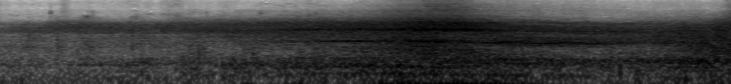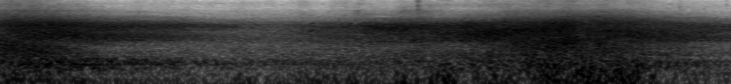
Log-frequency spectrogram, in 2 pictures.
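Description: Cars whoosh past one after another on a nearby road.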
